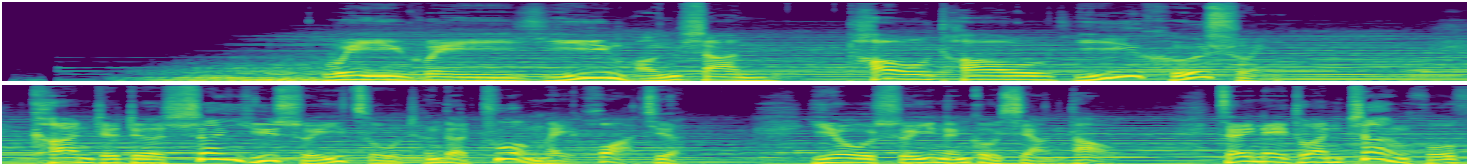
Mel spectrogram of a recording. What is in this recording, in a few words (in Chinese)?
男 城市宣传片; 沂蒙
